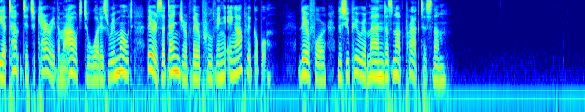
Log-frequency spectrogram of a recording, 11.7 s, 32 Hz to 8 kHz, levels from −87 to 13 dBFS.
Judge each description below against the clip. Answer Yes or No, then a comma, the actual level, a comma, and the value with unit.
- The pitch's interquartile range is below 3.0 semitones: No, average, 4.7 semitones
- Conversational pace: No, slow, 130 wpm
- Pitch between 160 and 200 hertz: Yes, high, 190 Hz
